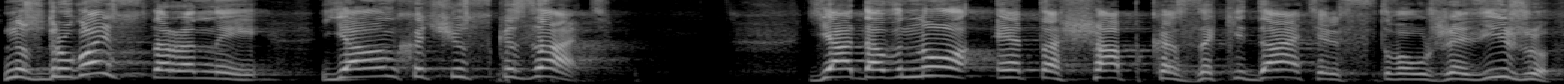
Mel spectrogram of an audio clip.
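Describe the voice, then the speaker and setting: A man's voice: very high-pitched, fairly bright tone. A man leading his congregation in an informal sermon, talking conversationally with many hesitations and building to emphatic points. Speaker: leader of a Messianic congregation. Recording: long reverb of a large hall.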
